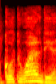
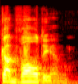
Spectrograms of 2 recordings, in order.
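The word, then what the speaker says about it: Gottwaldian: nearly as bad as godwaldi and critical theory you fell right in my trap it's pronounced gotvaldian idiots makes you want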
